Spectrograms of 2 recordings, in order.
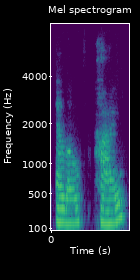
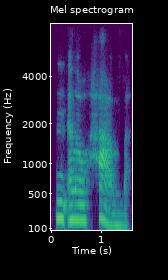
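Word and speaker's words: אֱלֹהָיו: Ashrei Shechacha Lo Ashrei Ha'am She'adonai Elohai. Elohav. Okay, so in this case, that yud is silent. It's there for changing the nature of the word.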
